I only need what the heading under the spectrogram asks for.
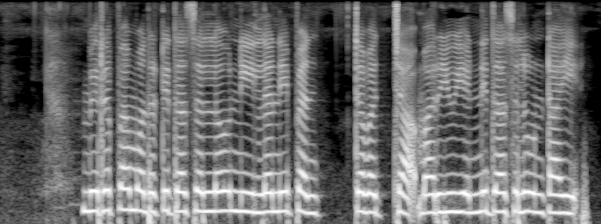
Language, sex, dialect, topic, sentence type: Telugu, female, Utterandhra, agriculture, question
